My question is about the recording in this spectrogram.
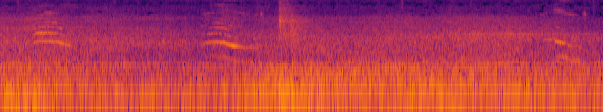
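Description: A cat off-screen meowing three times, short calls a couple of seconds apart, each sliding up and down in pitch and the later ones falling away. Under them runs a steady low background noise.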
